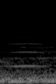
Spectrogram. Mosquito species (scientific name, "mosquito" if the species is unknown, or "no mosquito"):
Aedes albopictus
